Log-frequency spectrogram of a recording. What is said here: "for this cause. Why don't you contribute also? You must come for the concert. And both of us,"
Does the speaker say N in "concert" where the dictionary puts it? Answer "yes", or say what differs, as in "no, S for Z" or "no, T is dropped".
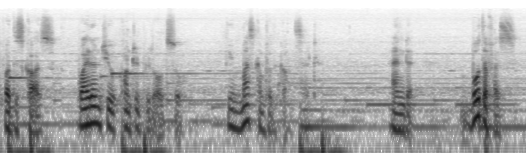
no, N is dropped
